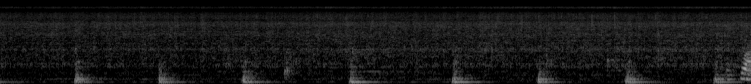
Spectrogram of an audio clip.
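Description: Garlic sizzles faintly in a pan under a steady hiss, with regular stirring scrapes and taps repeating about once a second, close and quiet.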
